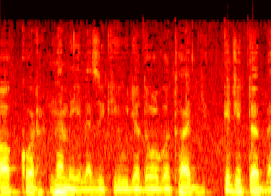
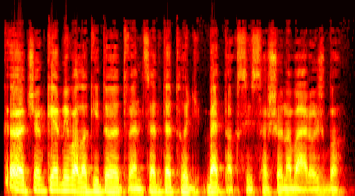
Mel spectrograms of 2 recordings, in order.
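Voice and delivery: plain reading voice

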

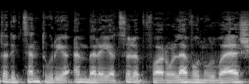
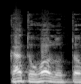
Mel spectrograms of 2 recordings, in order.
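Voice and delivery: plain reading voice

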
